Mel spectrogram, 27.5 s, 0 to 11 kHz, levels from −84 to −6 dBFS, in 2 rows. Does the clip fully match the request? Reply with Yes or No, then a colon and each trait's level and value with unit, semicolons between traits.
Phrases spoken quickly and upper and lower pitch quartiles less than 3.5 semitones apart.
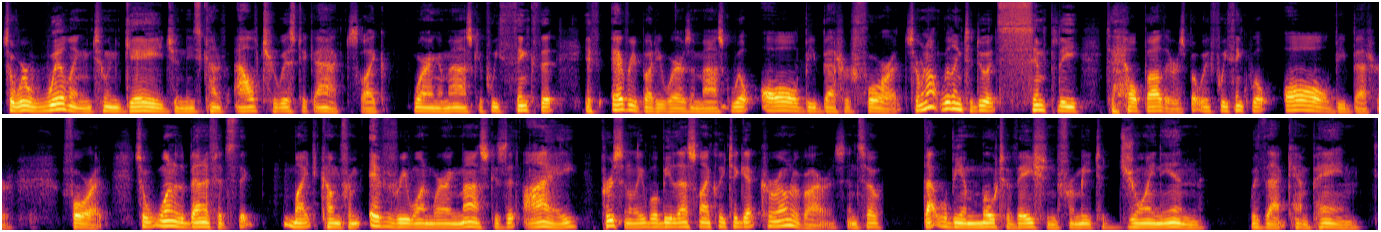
No: average, 195 wpm; average, 2.9 semitones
